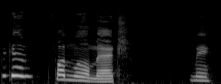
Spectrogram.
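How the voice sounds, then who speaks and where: A man's voice: high-pitched, wildly swooping pitch, normal speed, a little mellow, no echo, clean studio sound. A man hosting a podcast, giving a casual, wry recap of old wrestling matches and swearing for laughs. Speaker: podcast host.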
